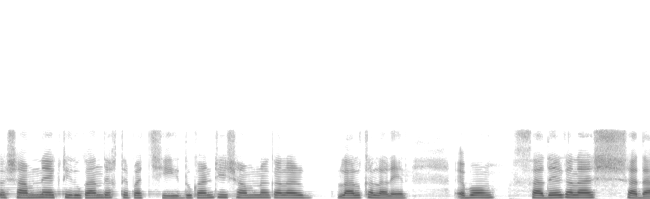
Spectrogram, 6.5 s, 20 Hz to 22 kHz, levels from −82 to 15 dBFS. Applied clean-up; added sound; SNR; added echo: neural mask model RNNoise.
